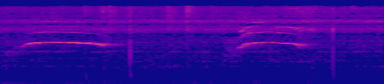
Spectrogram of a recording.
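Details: Two long, bowed mews from Soneca, a five-month-old house kitten and flying insect hunter, each swelling and falling; a couple of faint clicks sound between them in a quiet indoor setting.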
